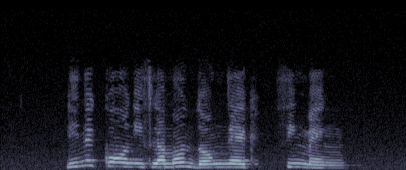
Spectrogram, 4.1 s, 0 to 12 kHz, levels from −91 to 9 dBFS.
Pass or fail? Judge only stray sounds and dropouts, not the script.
pass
